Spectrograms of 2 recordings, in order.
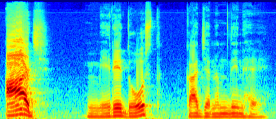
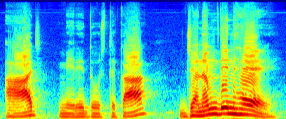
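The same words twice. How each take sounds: First: The stress is on आज. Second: The stress is on जन्मदिन.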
